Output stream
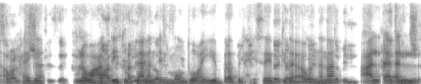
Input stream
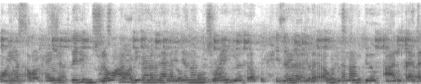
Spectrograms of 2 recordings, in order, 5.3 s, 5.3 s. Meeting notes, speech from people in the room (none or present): present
